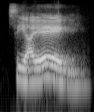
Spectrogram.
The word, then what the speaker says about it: CIA: Next, CIA. CIA. Again, put the stress on the last letter.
